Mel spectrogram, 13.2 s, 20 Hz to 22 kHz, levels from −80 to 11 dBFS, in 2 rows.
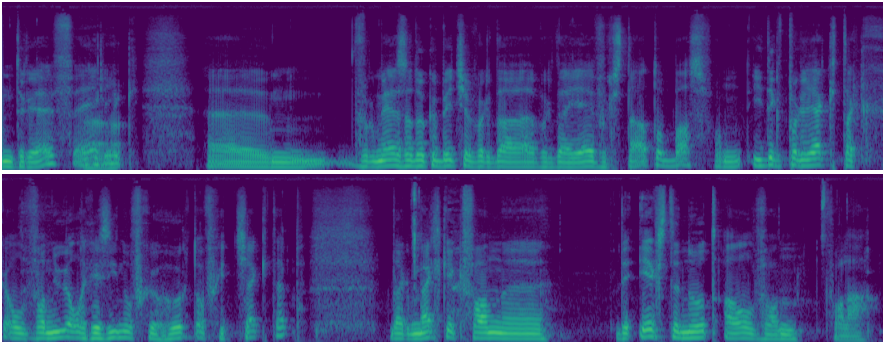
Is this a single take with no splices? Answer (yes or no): yes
